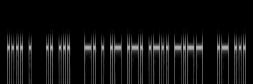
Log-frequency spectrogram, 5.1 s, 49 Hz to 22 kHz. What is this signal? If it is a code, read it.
Morse code, heard as a keyed tone, about 28 wpm, 700 Hz. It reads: HE IS NEARLY AS
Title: Sentences from Top 1300 Words 28wpm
